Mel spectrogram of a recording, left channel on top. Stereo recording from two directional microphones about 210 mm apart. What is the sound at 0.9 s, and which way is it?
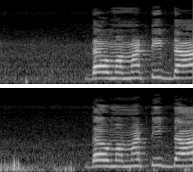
Speech, 5° right (ahead or behind).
